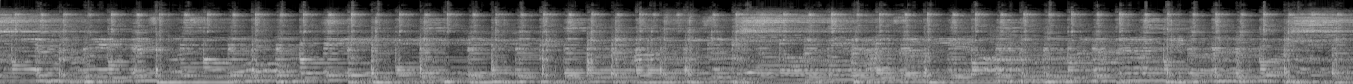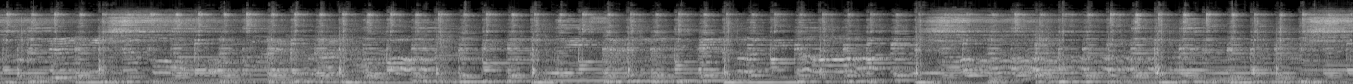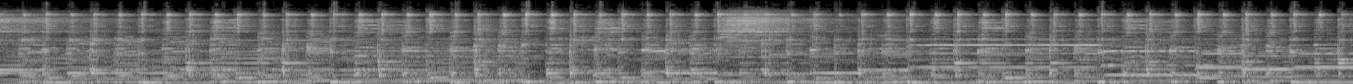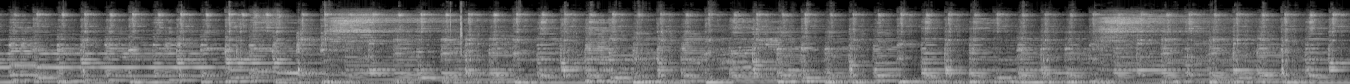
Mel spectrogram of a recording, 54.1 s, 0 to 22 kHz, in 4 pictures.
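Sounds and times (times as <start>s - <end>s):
fast percussion beat: 0.0s - 54.0s
live band music: 0.0s - 54.0s.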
